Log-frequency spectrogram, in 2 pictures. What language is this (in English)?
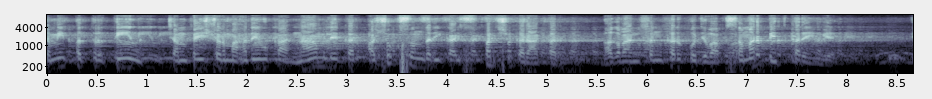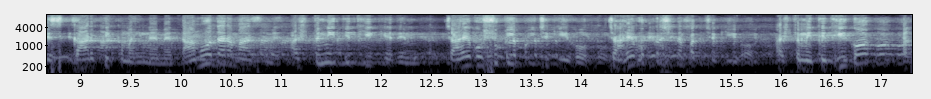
Hindi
